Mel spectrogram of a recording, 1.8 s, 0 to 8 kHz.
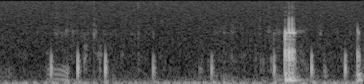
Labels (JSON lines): {"label": "biophony, knock croak", "recorder": "SoundTrap 300"}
